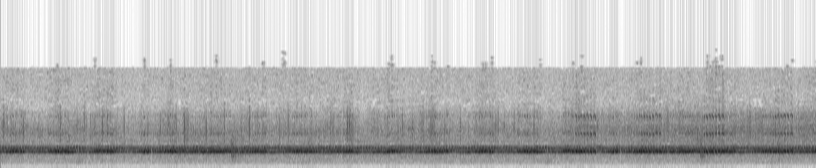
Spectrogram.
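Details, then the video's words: A field full of crickets chirps together in a steady, high, shimmering chorus that barely pauses. "Field Of Crickets Chirping Sound Effect"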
